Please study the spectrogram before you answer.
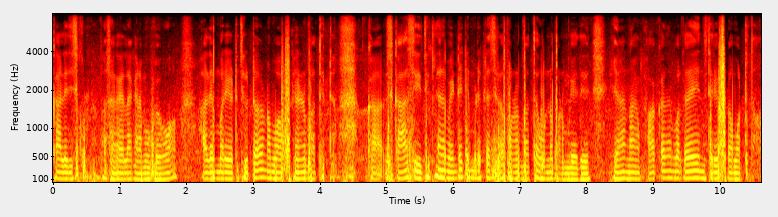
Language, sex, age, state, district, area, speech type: Tamil, male, 18-30, Tamil Nadu, Perambalur, rural, spontaneous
